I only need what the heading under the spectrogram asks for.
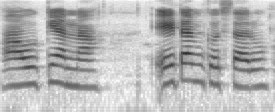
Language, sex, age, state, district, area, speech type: Telugu, female, 18-30, Telangana, Mancherial, rural, spontaneous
